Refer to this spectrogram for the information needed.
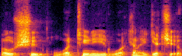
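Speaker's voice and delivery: ordinary talk, nothing marked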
